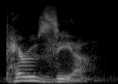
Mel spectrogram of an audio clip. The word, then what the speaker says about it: parousia: And he took this very important Greek word, pronounced parousia.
